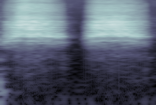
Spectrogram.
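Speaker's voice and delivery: unvoiced "shh", twice; hushing shh. A narrator's reading. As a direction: hush someone with a long shh. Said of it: "bade her".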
